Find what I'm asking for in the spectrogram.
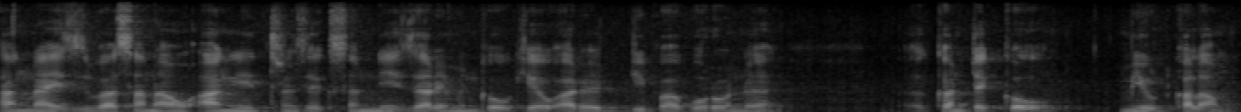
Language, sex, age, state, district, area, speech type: Bodo, male, 30-45, Assam, Kokrajhar, urban, read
